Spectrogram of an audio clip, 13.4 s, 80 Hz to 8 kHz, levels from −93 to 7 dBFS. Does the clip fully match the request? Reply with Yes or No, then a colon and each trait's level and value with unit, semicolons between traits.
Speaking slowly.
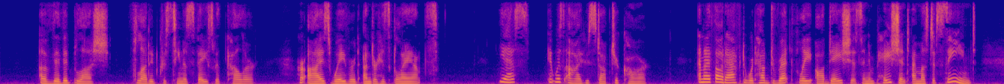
No: average, 155 wpm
